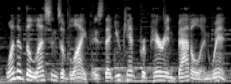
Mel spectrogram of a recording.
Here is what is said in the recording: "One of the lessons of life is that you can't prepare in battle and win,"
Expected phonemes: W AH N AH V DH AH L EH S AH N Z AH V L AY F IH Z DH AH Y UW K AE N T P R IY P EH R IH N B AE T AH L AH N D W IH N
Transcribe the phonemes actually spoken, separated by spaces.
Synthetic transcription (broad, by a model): W AH N AH V DH AH L EH S AH N Z AH V L AY F IH Z DH AH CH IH K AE N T P R IY P EH R IH N B AE T L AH N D W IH N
